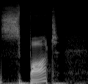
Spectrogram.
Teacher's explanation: when it immediately follows a consonant, like in spot, it becomes unaspirated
